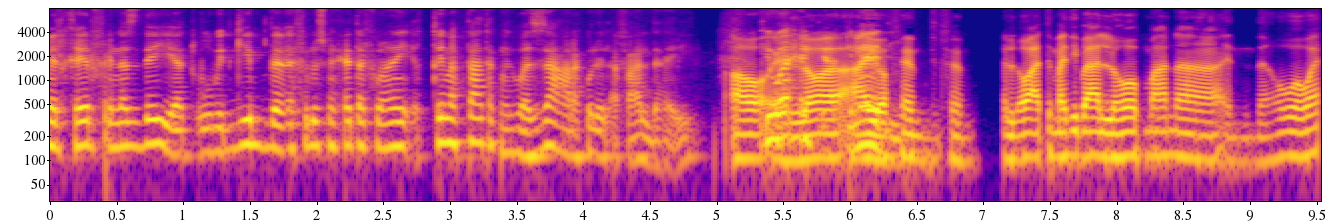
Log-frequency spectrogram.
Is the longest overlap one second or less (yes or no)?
no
